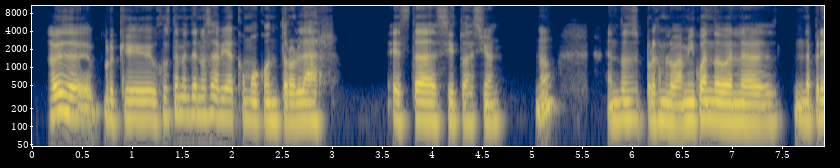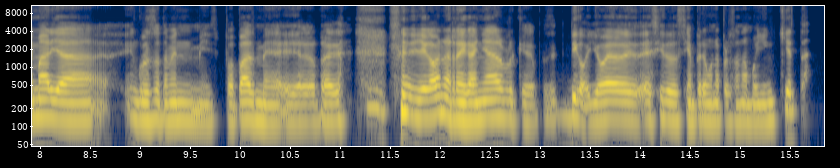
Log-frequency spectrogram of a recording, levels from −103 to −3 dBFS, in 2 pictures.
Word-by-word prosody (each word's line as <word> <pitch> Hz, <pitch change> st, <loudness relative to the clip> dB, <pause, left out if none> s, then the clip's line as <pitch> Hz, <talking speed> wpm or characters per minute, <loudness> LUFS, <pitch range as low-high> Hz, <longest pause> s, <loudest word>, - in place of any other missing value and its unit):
sabes, 160 Hz, 0 st, +3 dB
porque 135 Hz, 0 st, -2 dB
justamente 155 Hz, +3 st, -5 dB
no 155 Hz, -1 st, -4 dB
sabía 145 Hz, -2 st, -2 dB
cómo 135 Hz, -2 st, -4 dB
controlar 125 Hz, 0 st, -1 dB, 0.5 s
esta 130 Hz, -1 st, +1 dB
situación, 125 Hz, 0 st, -6 dB, 0.3 s
¿no?, 230 Hz, +3 st, -5 dB, 0.5 s
entonces, 135 Hz, +2 st, -3 dB
por 130 Hz, -, -5 dB
ejemplo, 125 Hz, -2 st, 0 dB
a 115 Hz, -, -1 dB
mí 130 Hz, +1 st, +3 dB
cuando 130 Hz, -2 st, +4 dB
en 125 Hz, -, 0 dB
la 120 Hz, -1 st, +2 dB
en 120 Hz, +1 st, -7 dB
la 125 Hz, -, -3 dB
primaria, 140 Hz, -3 st, +3 dB
incluso 130 Hz, -1 st, -1 dB
también 130 Hz, 0 st, -1 dB
mis 115 Hz, +2 st, -7 dB
papás 130 Hz, +1 st, +2 dB
me 120 Hz, -2 st, 0 dB
eh 120 Hz, 0 st, -2 dB
rega 125 Hz, +2 st, -1 dB, 0.5 s
me 175 Hz, -, +9 dB
llegaban 145 Hz, +3 st, +5 dB
a 150 Hz, -, +4 dB
regañar 135 Hz, +2 st, +5 dB
porque, 125 Hz, -4 st, -6 dB, 0.3 s
digo, 150 Hz, -5 st, 0 dB
yo 125 Hz, +2 st, +2 dB
he 130 Hz, -2 st, +3 dB
sido 130 Hz, -1 st, 0 dB
siempre 125 Hz, 0 st, -3 dB
una 125 Hz, 0 st, -2 dB
persona 120 Hz, 0 st, -6 dB
muy 120 Hz, 0 st, -2 dB
inquieta, 150 Hz, +10 st, -4 dB
130 Hz, 160 wpm, -22 LUFS, 125-140 Hz, 0.5 s, me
